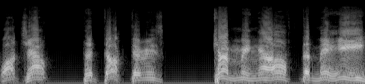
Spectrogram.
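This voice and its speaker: A man puts on a raspy, robotic character voice. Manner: harsh, menacing.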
